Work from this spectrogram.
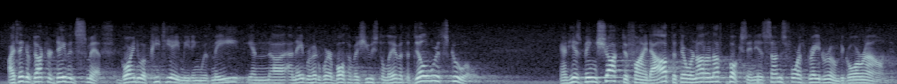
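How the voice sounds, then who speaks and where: A man's voice: fairly high pitch, darkish tone, slight background noise. Man giving a speech on old analog tape. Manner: emphatic, acts out quoted voices. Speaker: speaker. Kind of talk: public speech. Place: high school hall. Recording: dull 1960s analog tape in a hall.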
